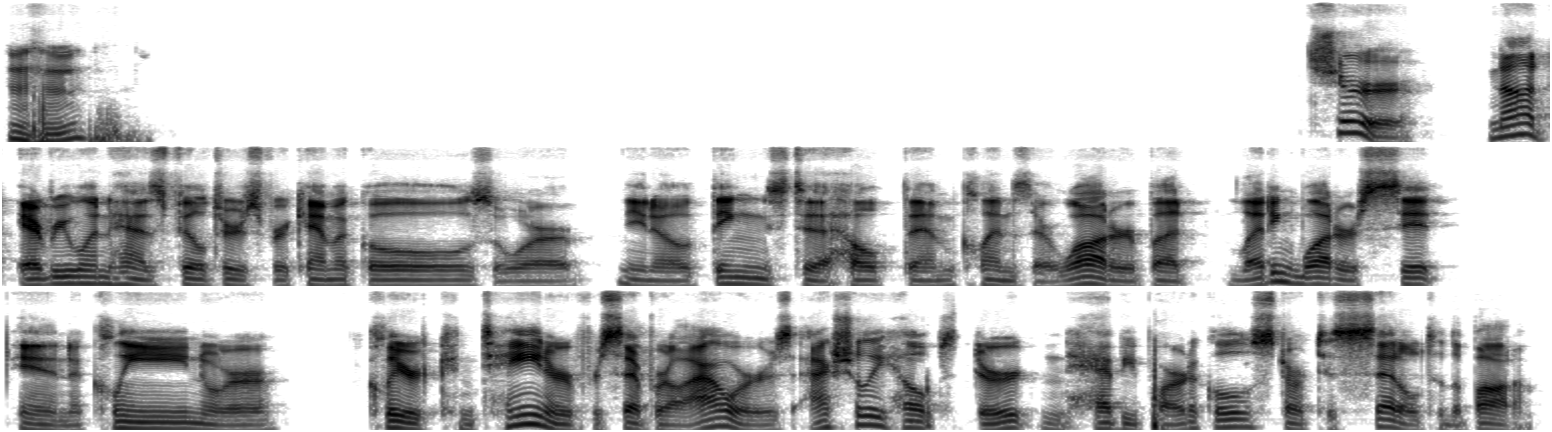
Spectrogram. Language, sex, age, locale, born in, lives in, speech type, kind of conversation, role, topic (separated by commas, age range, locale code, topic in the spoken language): English, male, 35-39, en-US, United States, United States, read, expert-assistant, expert, Why is clean water important for human health?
